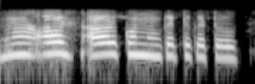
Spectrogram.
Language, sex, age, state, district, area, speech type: Maithili, female, 18-30, Bihar, Madhubani, rural, conversation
